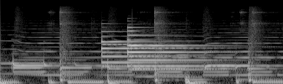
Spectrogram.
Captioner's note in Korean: 띵~동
